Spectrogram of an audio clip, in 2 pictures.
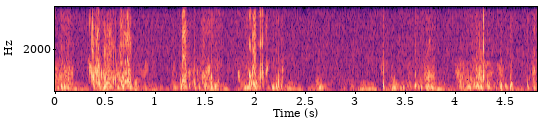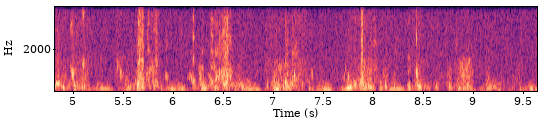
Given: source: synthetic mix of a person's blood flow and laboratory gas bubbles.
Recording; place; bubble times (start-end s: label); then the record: Doppler ultrasound of blood flow; precordium
0.00-0.20 s: bubbles
0.32-0.93 s: bubbles
1.23-1.67 s: bubbles
1.80-2.31 s: bubbles
3.25-3.33 s: bubbles
3.42-3.83 s: bubbles
4.00-4.61 s: bubbles
4.69-5.18 s: bubbles
5.42-5.54 s: bubbles
5.58-5.89 s: bubbles
5.92-5.96 s: bubbles
6.13-6.79 s: bubbles
6.92-7.43 s: bubbles
7.67-8.27 s: bubbles
8.33-8.53 s: bubbles
8.62-8.68 s: bubbles
8.73-9.02 s: bubbles
From the record:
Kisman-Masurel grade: 332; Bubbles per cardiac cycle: rolling drumbeat, 9 or more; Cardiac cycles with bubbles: 50 to 99%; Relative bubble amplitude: moderate (0.250 to 0.450); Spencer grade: 3 (all of the cardiac periods contain showers or single bubble signals, but not dominating or overriding the cardiac motion signals); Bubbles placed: anywhere in the cardiac cycle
